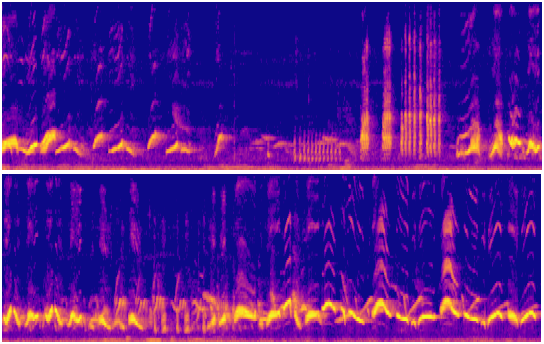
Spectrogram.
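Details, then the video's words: Caged Chinese hwamei singing repeated rising-falling whistles, broken by a burst of harsh noisy rattling, then a long lively sequence of rapid slurred whistled notes. "Họa mi hót hét tốt - Giọng hay"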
